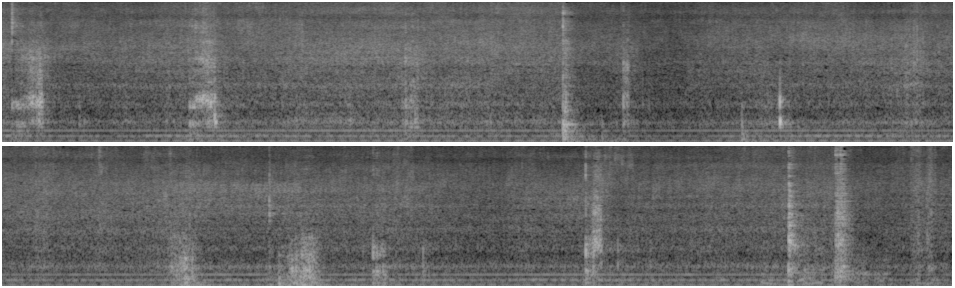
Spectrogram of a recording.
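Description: Shredded cabbage with bell peppers and onions sizzling in butter in a nonstick pot as it is stirred, with the utensil knocking and scraping against the pan now and then. A faint steady hum runs underneath.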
